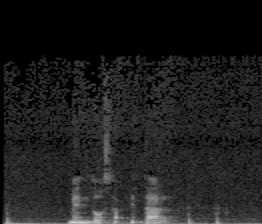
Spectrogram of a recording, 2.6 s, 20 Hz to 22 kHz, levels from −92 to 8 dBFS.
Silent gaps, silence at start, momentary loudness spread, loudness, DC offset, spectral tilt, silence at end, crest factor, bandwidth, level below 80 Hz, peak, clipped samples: none; 0 s; 20 LU; -25 LUFS; under 0.1%; -7.5 dB/octave; 0 s; 16 dB; 16.5 kHz; -44 dBFS; -10 dBFS; under 0.1%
